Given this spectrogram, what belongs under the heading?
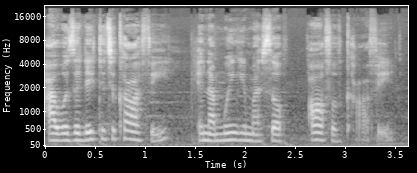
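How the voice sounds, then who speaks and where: A woman's voice: medium pitch, fairly even intonation, brisk, dark tone, faint music behind. A young woman from Tanzania chatting casually to camera in a get-to-know-me video, bold, playful and sassy. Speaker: beauty vlogger. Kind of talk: casual sit-down chat to camera. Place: indoors at home, reading from a tablet.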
